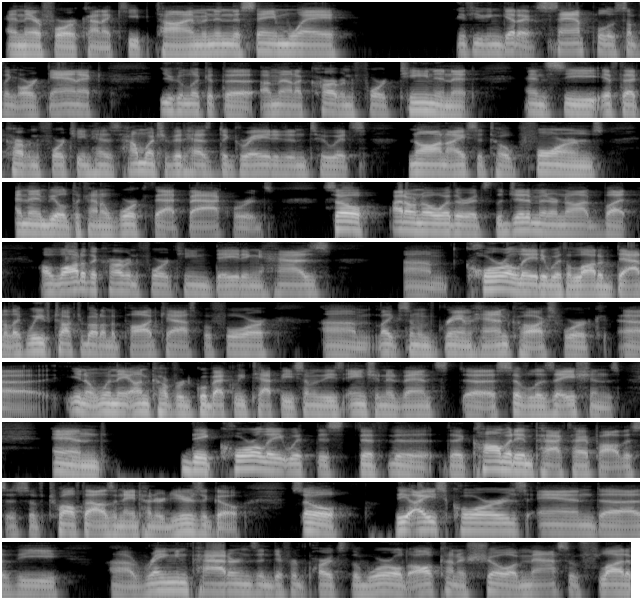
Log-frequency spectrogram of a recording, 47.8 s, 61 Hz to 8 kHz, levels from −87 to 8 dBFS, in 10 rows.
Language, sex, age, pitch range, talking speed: English, male, 20-39, 95-105 Hz, 195 wpm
